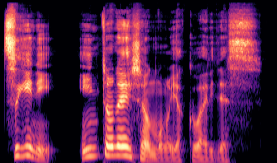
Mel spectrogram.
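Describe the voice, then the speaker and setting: Man explaining in a lively voice. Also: lowish voice. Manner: clear, measured explanatory delivery. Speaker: Japanese pronunciation teacher. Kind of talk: scripted instructional narration.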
